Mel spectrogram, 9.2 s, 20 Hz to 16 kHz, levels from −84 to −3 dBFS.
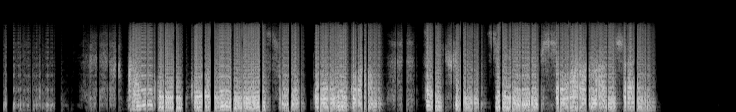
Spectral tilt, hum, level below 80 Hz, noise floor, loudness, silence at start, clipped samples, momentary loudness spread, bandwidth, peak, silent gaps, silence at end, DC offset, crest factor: -6 dB/octave; none; -40 dBFS; -41 dBFS; -18 LUFS; 0.05 s; under 0.1%; 20 LU; 7.8 kHz; -2 dBFS; 0.71-0.77 s; 1 s; under 0.1%; 18 dB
